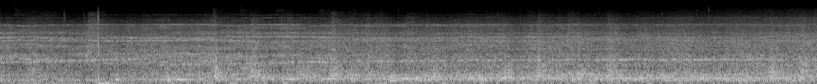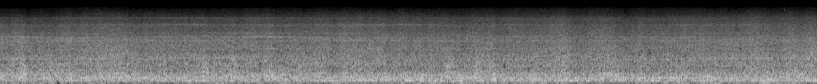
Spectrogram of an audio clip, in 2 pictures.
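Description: A subway train roars into an echoing underground station.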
